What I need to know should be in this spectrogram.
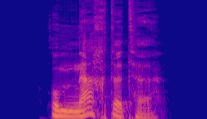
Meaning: inflection of umnachtet: 1. strong/mixed nominative/accusative feminine singular 2. strong nominative/accusative plural 3. weak nominative all-gender singular
- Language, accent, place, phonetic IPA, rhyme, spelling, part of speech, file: German, Germany, Berlin, [ʊmˈnaxtətə], -axtətə, umnachtete, adjective, De-umnachtete.ogg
